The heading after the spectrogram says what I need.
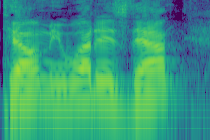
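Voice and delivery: normal talking voice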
